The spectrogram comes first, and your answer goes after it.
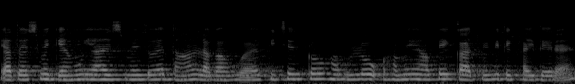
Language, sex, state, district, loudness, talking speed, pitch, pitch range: Hindi, female, Bihar, Muzaffarpur, -39 LUFS, 260 wpm, 225 Hz, 215-235 Hz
